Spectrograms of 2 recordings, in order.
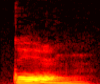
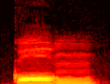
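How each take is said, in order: First: The pitch falls from high to lower. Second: The pitch stays high and level. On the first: "then as a double one tone" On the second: "first as a one tone"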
